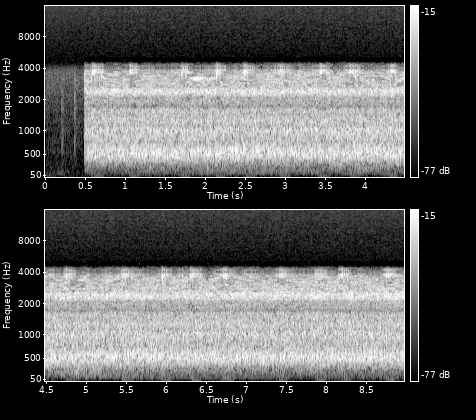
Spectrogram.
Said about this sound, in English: We heard more crickets. We heard more crickets.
